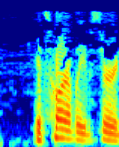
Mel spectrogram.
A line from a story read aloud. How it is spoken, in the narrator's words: he said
